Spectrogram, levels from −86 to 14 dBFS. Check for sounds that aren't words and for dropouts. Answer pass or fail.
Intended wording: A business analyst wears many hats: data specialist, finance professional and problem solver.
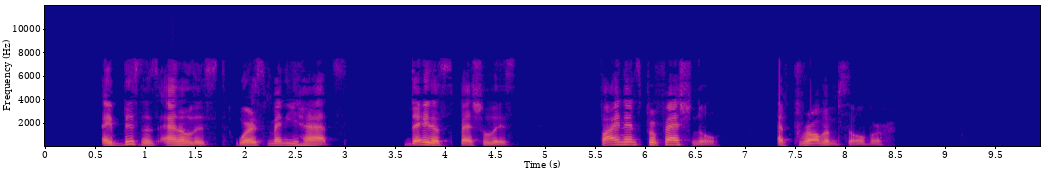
pass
